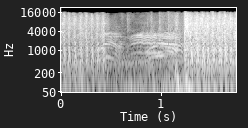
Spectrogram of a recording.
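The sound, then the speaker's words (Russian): A loud, rapid machine gun burst in a war film battle scene, cutting down three German soldiers, rattles in dense repeated pops, with sweeping whistling tones in the middle and more heavy firing resuming at the end, without talking. “Еще одна очередь подкашивает трех немецких солдат.”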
